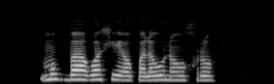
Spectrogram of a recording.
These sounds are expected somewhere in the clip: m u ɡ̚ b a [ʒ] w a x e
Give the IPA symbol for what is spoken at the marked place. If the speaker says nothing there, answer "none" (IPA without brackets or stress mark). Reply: ɣ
